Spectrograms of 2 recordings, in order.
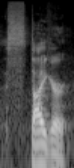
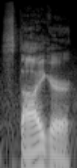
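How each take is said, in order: The two takes are said the same way.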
